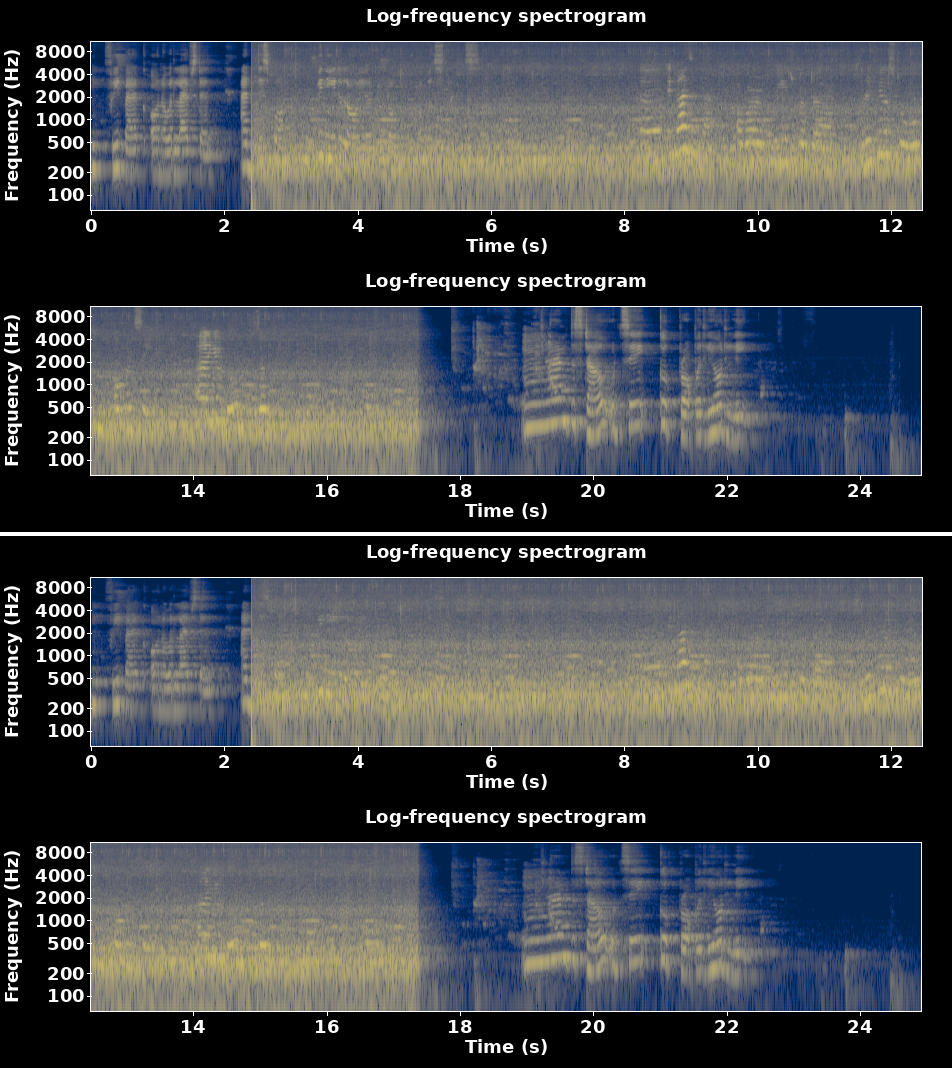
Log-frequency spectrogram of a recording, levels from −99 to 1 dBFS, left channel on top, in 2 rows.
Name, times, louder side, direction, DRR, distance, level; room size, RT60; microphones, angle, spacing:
voice 1, 0.0-1.8 2.2-3.0 3.3-5.8 18.9-22.3, left 2 dB, 55° left, 1.2 m, -32 dB
Engine, 2.4-17.4, right 1 dB, 15° right, 0.6 m, -26 dB
voice 2, 8.2-9.4 9.7-11.2 11.5-13.5 14.0-15.4 18.2-18.4 19.1-19.6, left 3 dB, 75° left, 1.2 m, -28 dB
27.0 x 9.6 x 3.8 m
head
